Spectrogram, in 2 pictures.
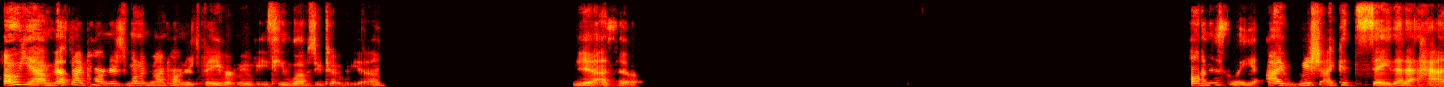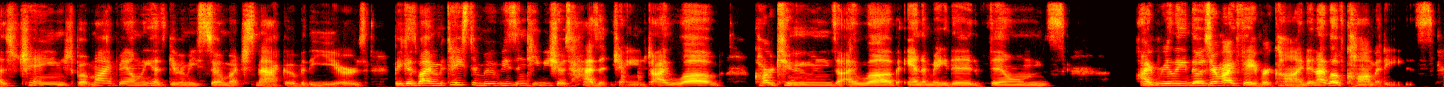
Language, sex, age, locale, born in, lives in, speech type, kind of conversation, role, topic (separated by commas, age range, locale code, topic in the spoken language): English, female, 25-29, en-US, United States, United States, conversation, unstructured, none, What kind of movies do you usually enjoy watching?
